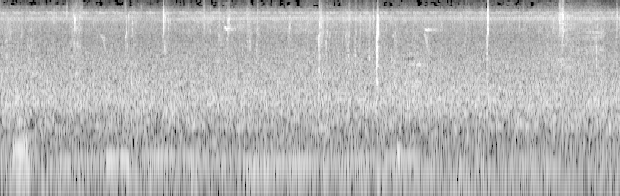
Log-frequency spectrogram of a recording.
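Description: Riverside ambience: a steady hiss from a shallow stream under a faint low hum, with a handful of sharp clicks and taps as grilled fish is picked apart by hand from a woven basket tray, the loudest a little past the middle.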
